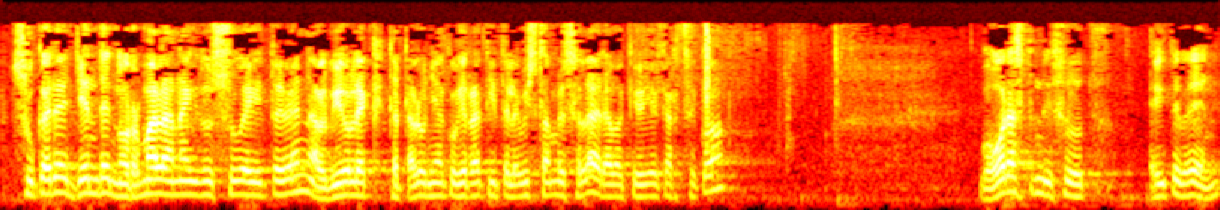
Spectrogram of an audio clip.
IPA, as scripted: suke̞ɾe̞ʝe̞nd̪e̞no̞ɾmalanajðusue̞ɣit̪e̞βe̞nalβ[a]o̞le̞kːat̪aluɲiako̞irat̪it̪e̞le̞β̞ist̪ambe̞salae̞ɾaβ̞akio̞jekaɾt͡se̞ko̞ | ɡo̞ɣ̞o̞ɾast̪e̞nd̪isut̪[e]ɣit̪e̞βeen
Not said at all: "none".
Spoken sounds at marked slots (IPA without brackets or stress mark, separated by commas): i, e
